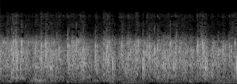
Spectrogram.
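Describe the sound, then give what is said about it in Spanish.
Audience applause for a keyboard player introduced at a live band show: dense, steady clapping throughout, with no voices. “Jorge Moreno a los teclados, un aplauso para él”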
